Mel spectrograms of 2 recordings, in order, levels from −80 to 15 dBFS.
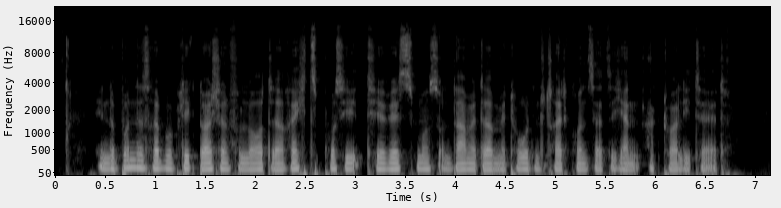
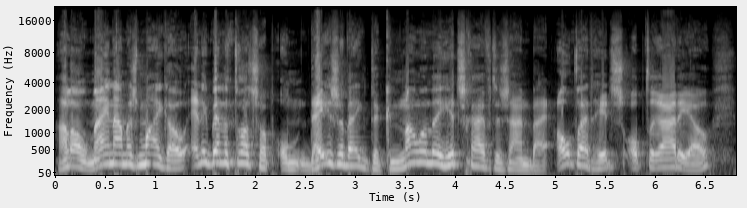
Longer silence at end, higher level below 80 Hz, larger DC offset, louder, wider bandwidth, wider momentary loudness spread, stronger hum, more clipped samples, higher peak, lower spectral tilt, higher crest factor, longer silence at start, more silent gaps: first, 0.4 s vs 0.1 s; about the same, -50 dBFS vs -46 dBFS; neither; second, -32 LUFS vs -13 LUFS; second, 14 kHz vs over 20 kHz; about the same, 7 LU vs 7 LU; neither; neither; second, -12 dBFS vs -2 dBFS; first, -7 dB/octave vs -4.5 dB/octave; first, 20 dB vs 12 dB; about the same, 0.1 s vs 0.05 s; neither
